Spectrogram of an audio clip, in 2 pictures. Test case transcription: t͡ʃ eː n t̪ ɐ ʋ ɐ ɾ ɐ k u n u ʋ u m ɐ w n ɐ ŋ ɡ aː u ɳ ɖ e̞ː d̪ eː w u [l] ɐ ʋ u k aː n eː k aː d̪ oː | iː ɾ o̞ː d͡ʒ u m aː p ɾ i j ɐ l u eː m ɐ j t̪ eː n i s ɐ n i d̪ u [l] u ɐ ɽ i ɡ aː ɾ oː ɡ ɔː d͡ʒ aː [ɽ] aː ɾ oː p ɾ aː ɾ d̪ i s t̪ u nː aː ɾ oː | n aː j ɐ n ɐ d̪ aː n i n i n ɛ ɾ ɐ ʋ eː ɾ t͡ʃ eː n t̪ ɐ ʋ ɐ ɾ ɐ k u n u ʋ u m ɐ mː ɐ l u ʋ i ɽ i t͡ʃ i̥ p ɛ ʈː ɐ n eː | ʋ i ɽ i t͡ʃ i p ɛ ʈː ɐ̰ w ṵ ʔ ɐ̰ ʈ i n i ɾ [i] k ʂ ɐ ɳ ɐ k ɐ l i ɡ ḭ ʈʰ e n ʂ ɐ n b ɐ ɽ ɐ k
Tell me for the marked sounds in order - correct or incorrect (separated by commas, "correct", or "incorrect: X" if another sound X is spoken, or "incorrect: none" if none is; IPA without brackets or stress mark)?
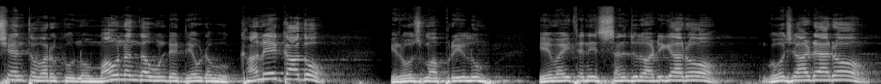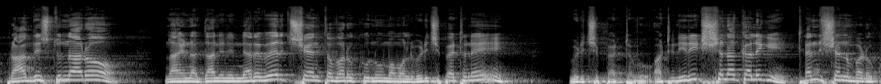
incorrect: ɽ, correct, correct, incorrect: iː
